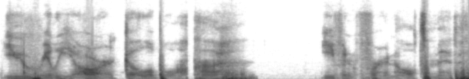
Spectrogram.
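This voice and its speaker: A man playing a soft-spoken, self-deprecating young man with a gentle, teasing, admiring manner in a fan fiction roleplay. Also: low voice, unhurried, gravelly, breathy edge, no room sound, highs cut off, full character voice.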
